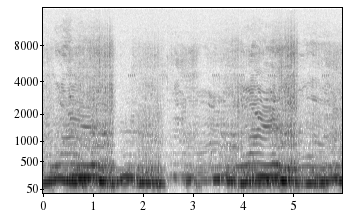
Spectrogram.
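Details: A lion, from a group of old and young lions, roars in two long, deep, rumbling bursts with a short pause between them.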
